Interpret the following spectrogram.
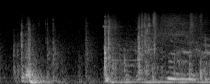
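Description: A door thumps shut about a third of a second in. From about a second in, a steady low hum runs under a short voice-like sound.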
